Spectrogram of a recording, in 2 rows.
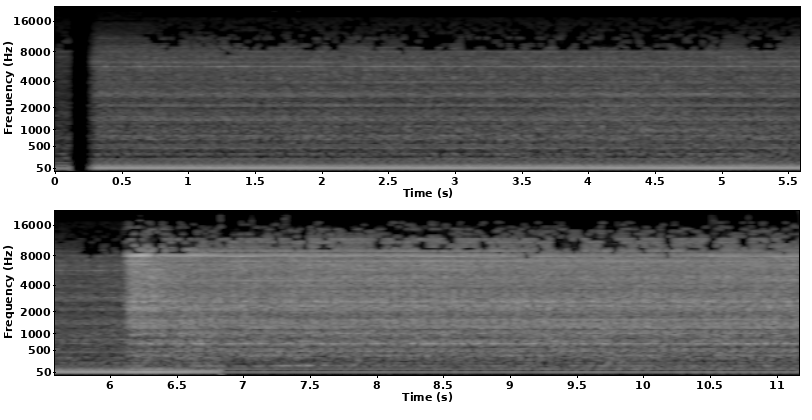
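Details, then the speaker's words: Classic carburettor car warming up on manual choke, backed to a quarter choke: smooth, fast, even idle at about 1,400 rpm without shake, settling slightly lower; smooth means the engine is happy, shaky means not enough fuel. Normal warm-up idle. "When it's nice and smooth, it means the engine's happy. If it's getting shaky, not enough fuel. That is now 1,400 RPM."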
